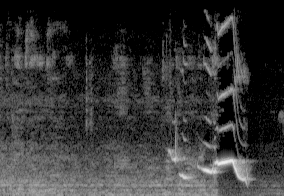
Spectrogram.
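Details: Black-naped oriole (kepodang emas) from Sumbawa: after nearly three seconds of faint low hum, a short fluty whistled phrase of a few clear notes ends in a longer sustained note that slides downward.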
